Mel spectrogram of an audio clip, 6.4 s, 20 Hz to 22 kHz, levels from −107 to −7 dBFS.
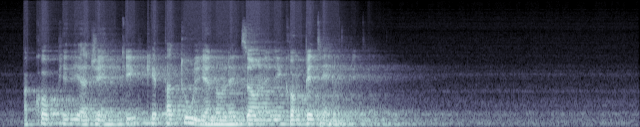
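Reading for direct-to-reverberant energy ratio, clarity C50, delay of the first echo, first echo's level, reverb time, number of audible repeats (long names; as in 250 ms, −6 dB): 3.0 dB, 5.0 dB, 448 ms, −23.0 dB, 2.2 s, 1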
